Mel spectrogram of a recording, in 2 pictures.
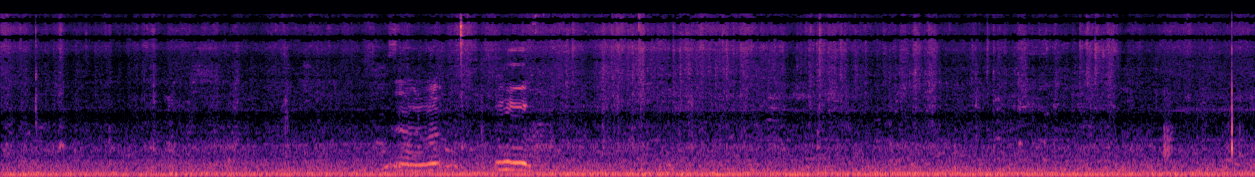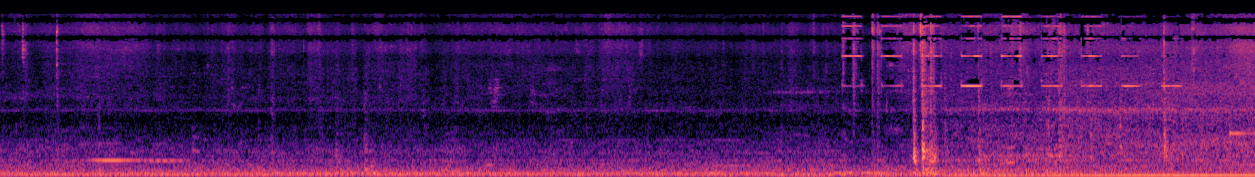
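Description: Steady low rumble of a train standing at a station platform, with voices in the background. Near the end comes a thump, followed by repeated high electronic beeping.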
